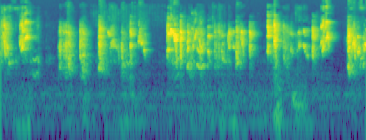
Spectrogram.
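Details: Several pet budgies warbling in a dense, scratchy stream of chirps and squeaky notes, broken by short silent gaps, with a faint low hum underneath in a small indoor room.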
